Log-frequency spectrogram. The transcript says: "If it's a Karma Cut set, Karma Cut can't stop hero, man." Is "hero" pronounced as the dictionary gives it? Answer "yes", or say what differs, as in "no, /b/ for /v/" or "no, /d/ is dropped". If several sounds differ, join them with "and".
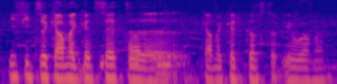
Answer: no, /w/ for /ɹ/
